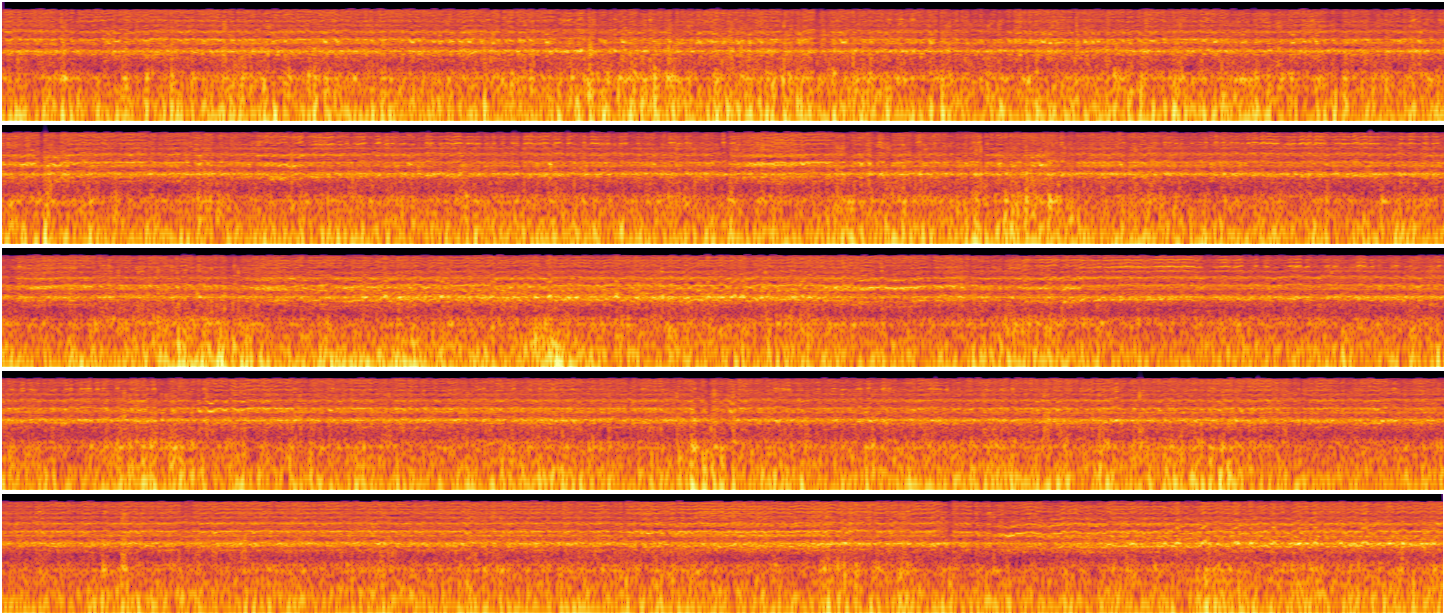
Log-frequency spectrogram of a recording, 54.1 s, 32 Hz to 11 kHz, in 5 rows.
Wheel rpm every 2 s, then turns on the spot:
230, 230, 230, 230, 220, 230, 230, 230, 230, 230, 230, 230, 200, 200, 220, 230, 240, 230, 240, 230, 230, 230, 230, 230, 220, 210, 190.
none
